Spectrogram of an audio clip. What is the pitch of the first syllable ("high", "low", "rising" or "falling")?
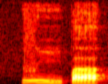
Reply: falling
